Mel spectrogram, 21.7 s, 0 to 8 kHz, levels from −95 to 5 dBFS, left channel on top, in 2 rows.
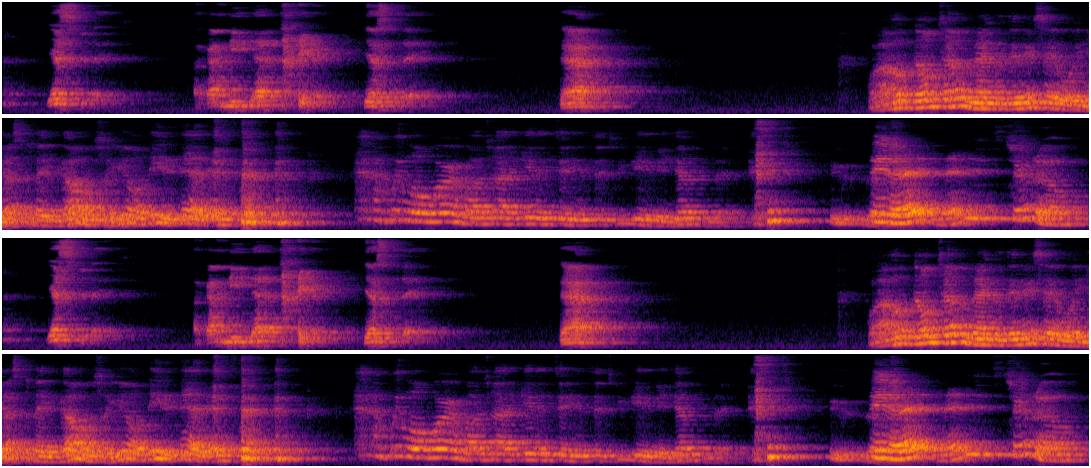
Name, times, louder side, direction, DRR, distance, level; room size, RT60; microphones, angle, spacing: voice 1, 0.5-1.0 2.0-3.2 3.6-4.1 5.6-5.9, equal, 55° right, -4 dB, 0.6 m, -31 dB
voice 2, 8.7-13.7 14.4-18.1 18.3-18.5 19.1-19.7, right 1 dB, 85° right, -4 dB, 1.3 m, -26 dB
voice 3, 19.5-21.5, right 1 dB, 70° right, -4 dB, 1.4 m, -23 dB
3.5 x 2.9 x 4.3 m, 1.1 s
head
